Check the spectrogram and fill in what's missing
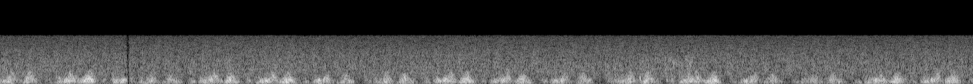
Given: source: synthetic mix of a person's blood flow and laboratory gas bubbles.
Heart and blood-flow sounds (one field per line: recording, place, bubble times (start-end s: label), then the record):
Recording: Doppler ultrasound of blood flow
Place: precordium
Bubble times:
6.05-6.20 s: bubbles
6.36-6.44 s: bubbles
6.61-6.95 s: bubbles
From the record:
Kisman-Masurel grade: 212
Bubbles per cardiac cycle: several, 3 to 8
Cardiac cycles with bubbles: 1 to 10%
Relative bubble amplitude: moderate (0.250 to 0.450)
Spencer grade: 1 (occasional bubble signal discernible with the cardiac motion signal, with majority of cardiac periods free of bubbles)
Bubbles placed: only in the low amplitude regions of the cardiac cycle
